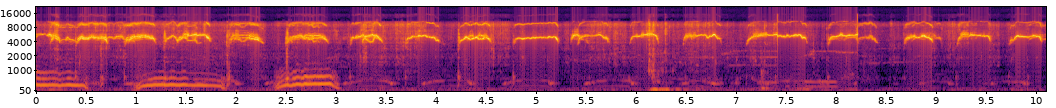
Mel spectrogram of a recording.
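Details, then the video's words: Begging squabs being fed: loud drawn-out rising-and-falling whines open the sequence, followed by rhythmic short arched notes under continuous high squeaky peeping. "how babys pigeons sounds | pigeon babys feeding"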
